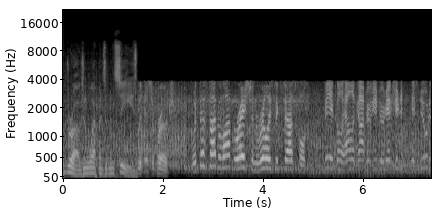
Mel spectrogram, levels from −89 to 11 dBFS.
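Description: At 1.48 s the sound abruptly turns dull and boxy, with nothing above 3.8 kHz, about 5 dB level change and faint new background noise: likely an input switched to a poorer device, not mere filtering.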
